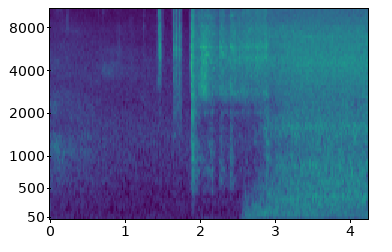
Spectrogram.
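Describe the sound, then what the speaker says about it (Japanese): A car engine cranks with a few sharp clicks and stutters, then catches and settles into a steady idle that gets louder and holds to the end, recorded close with no talking. "ちょっとエンジン、じゃあかけますんで"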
